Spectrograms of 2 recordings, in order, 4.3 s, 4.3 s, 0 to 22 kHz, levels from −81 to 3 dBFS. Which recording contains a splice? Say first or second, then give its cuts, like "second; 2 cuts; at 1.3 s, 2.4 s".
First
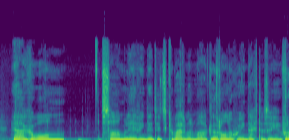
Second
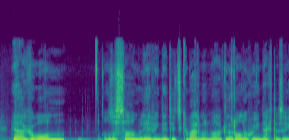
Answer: first; 1 cut; at 1.5 s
